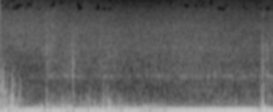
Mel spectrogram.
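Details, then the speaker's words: Newly fitted diesel heater in a Peugeot Partner micro camper, warming up, heard from underneath the van: deep steady exhaust rumble with soft pulsing throb, loud but even, no misfire or knocking; running normally. "actually should we go underneath it sounds a bit loud"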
